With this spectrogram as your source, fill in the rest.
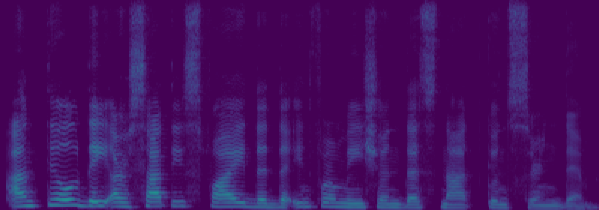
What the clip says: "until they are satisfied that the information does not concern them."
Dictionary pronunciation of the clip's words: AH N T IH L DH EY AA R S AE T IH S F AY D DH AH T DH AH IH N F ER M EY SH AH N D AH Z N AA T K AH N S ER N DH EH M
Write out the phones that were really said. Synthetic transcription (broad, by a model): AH N T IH L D EY AA R S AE T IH S F AY D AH T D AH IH N F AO M EY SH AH N D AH S N AA T K AH N S ER N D EH M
